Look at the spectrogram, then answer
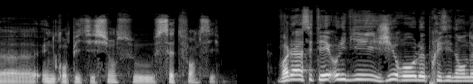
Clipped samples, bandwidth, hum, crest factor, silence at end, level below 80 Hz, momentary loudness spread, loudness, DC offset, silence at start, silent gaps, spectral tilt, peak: under 0.1%; 15 kHz; none; 14 dB; 0 s; -36 dBFS; 8 LU; -14 LUFS; under 0.1%; 0 s; 2.38-2.66 s; -5 dB/octave; 0 dBFS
